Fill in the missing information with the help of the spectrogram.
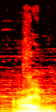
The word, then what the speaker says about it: Haim: Haim. Song's called The Wire. It was the remix by Tourist. – Yeah, I don't know how H-A-I-M becomes Haim, but that's how they pronounce it.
